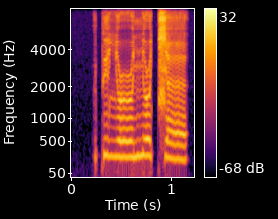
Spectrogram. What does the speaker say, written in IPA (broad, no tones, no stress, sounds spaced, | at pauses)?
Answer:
pʲ ɘ ʎ ə˞ ɲ ə˞ t͡ɕ ɛ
